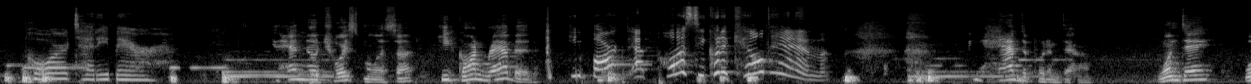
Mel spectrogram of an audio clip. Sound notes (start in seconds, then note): 8.6 sighs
